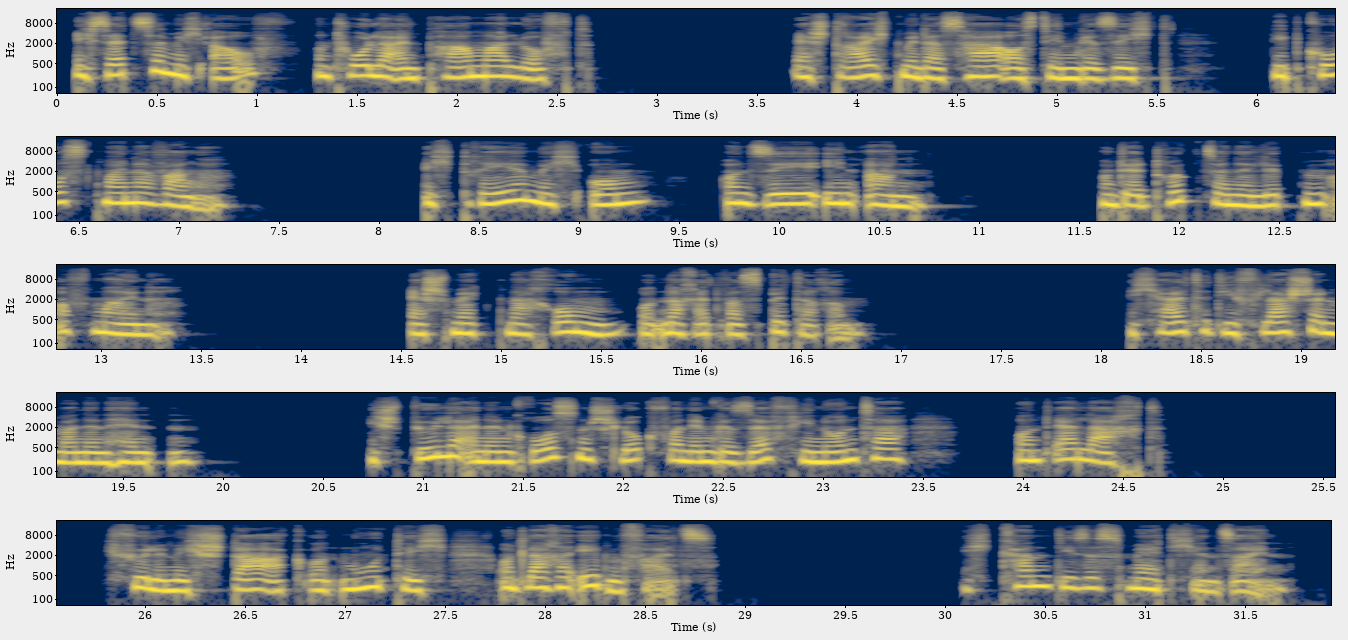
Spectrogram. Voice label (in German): Hörbuch; Ich beobachte dich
